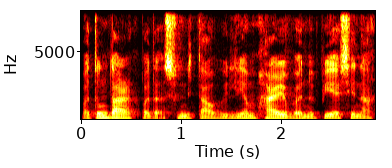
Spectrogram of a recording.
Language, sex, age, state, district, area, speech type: Manipuri, male, 18-30, Manipur, Bishnupur, rural, spontaneous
